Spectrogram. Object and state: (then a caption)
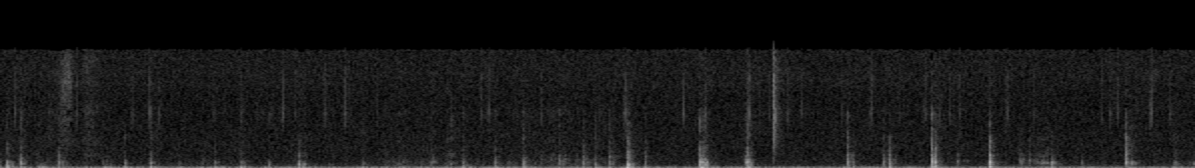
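Leather handbag. Fingertips and nails scratch and tap the front of an embossed pink leather handbag with brown leather trim lying flat. Quick, dry, short taps and soft scratches patter irregularly over a steady low hum, with a few louder taps standing out.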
